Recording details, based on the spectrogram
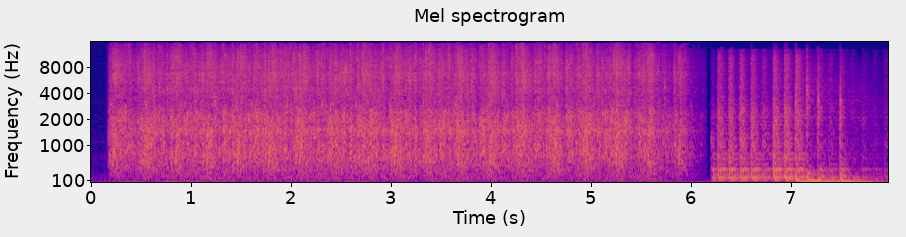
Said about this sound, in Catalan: Al finalitzar la lectura i enmig de llàgrimes, un simbòlic i llarg aplaudiment.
